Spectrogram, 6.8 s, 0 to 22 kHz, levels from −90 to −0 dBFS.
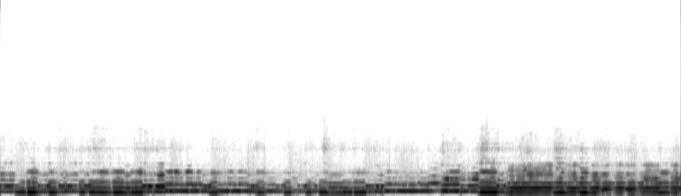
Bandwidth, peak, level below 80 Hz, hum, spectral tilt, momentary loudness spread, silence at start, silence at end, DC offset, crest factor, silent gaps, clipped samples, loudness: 3.8 kHz; 0 dBFS; -88 dBFS; none; -2 dB/octave; 9 LU; 0 s; 0 s; under 0.1%; 14 dB; none; under 0.1%; -14 LUFS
